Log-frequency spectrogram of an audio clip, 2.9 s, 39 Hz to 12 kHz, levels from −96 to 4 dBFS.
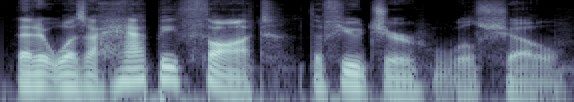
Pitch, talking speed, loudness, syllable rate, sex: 90 Hz, 210 wpm, -23 LUFS, 5.1 syllables/s, male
